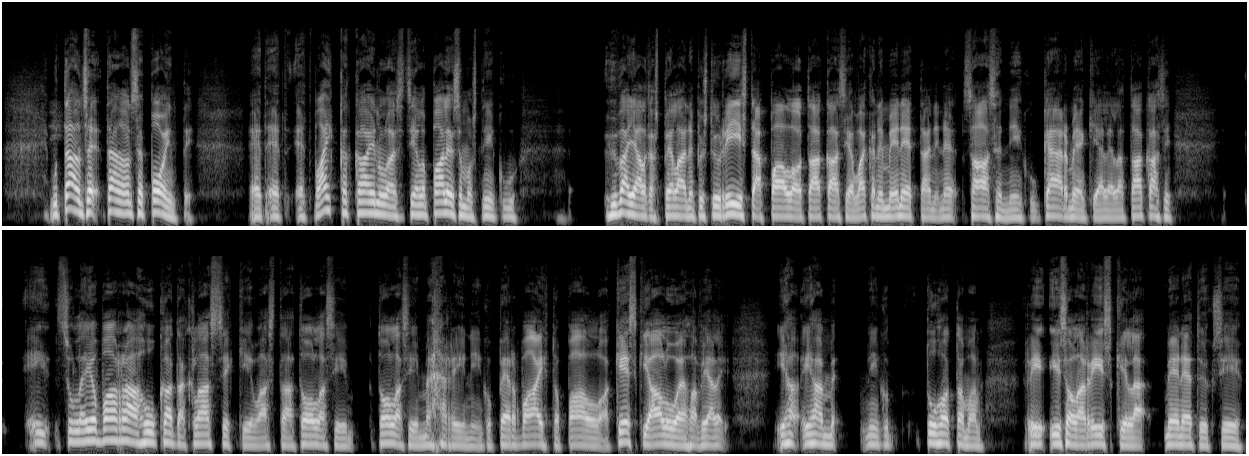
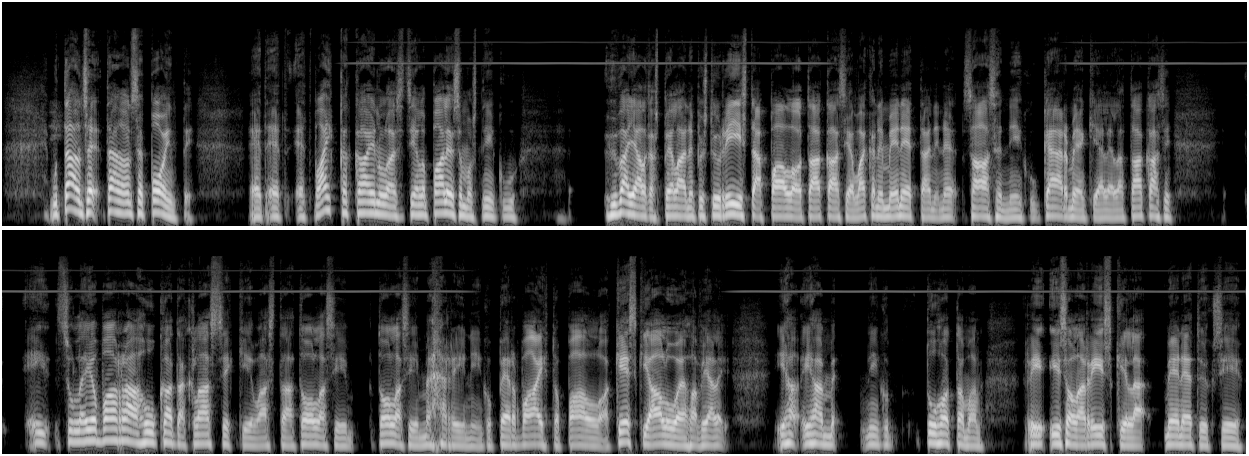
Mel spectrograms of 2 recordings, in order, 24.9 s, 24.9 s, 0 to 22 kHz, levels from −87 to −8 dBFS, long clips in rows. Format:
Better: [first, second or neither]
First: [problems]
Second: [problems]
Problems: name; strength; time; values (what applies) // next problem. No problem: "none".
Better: first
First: none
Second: high-pitched whine; faint; from 3.5 to 8.5 s, from 11 to 17 s and from 20 s on; 8 kHz, 25 dB below the speech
